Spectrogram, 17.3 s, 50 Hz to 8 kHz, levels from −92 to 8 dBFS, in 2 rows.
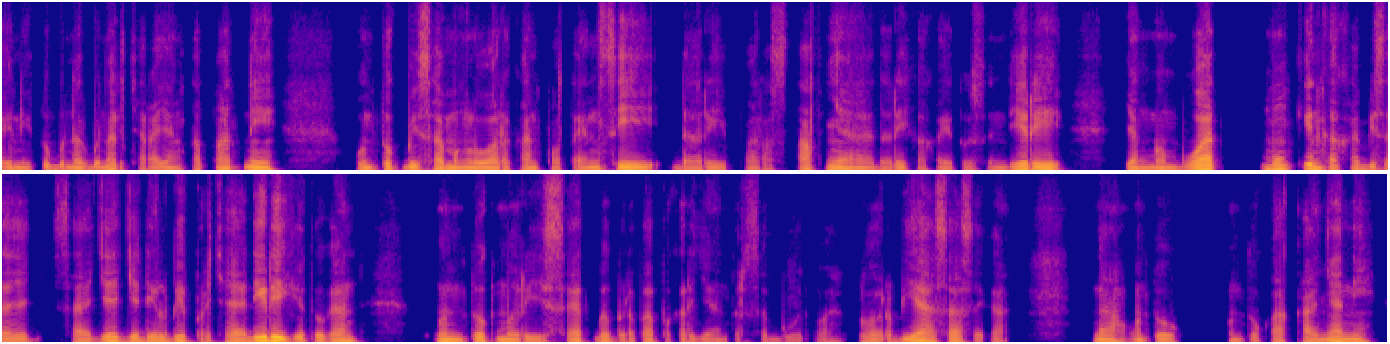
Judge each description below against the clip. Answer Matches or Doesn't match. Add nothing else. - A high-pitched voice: Doesn't match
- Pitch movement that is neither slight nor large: Doesn't match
